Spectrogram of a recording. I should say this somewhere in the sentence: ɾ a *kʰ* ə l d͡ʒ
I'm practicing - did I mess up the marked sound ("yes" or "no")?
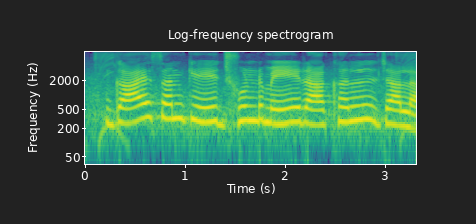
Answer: no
